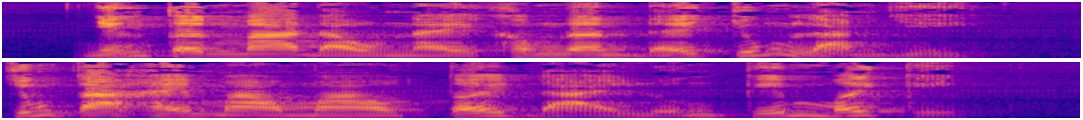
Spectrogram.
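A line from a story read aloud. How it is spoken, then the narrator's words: Loud, urgent. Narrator (Vietnamese): Kế quan thấy thế liền lớn tiếng nói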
